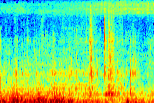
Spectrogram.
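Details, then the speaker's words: Kugoo Max Speed electric scooter ridden on sandy, stony off-road surface after squeak fixes: light, irregular clicking and rattling, roughly two a second, over rolling rumble; much better, but small rattles remain. "кстати лучше лучше гораздо лучше мелкие дребезжания остались на по фактам"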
